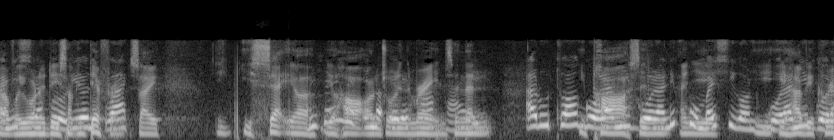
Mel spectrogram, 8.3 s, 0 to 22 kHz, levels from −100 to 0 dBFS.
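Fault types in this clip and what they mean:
Bluetooth stutter: At 2.89 to 2.92 s a packet of about 14 ms goes missing on the wireless link, and the receiver replays its last buffered slice to cover the gap, so the speech gives a brief doubled hiccup before carrying on as if it had never paused. This fits a single lost packet. On a waveform the short repeated cycle shows as a copied segment. On a spectrogram it appears as a thin vertical seam, under the 8 kHz ceiling of the call band.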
